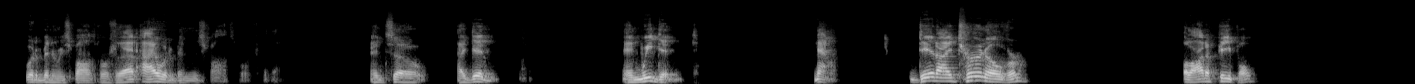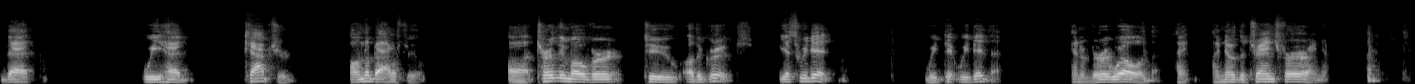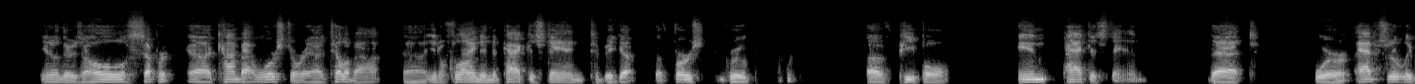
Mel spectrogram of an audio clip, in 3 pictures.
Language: English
